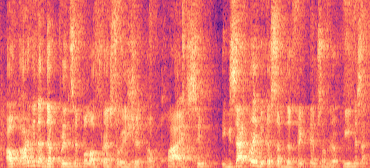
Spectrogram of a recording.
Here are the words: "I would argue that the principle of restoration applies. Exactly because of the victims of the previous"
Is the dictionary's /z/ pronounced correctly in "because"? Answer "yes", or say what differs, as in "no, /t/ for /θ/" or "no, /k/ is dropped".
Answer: no, /s/ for /z/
